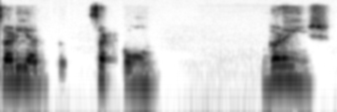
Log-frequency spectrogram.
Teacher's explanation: मूर्धन्य श है, तो वो मूर्धा से भी उसकी आवाज आती है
